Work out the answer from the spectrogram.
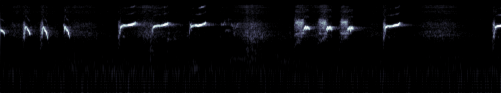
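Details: Cucak ranting bulbul singing in a lure for training birds: three buzzy notes, several rising whistled slurs, another short buzzy trio, then more upswept whistles.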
